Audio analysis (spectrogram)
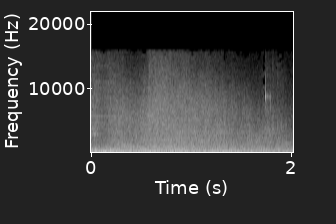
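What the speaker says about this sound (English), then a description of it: "Let's do some barrage." A Barrage attack skill in Divinity: Original Sin 2 lands as a short, heavy rumbling burst of booming impacts with a broad, noisy low end. It is loud and continuous for about two seconds, with no voices over it.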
